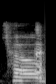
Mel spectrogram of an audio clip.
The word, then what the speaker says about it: TOBH: It's Tobe rhymes with robe.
